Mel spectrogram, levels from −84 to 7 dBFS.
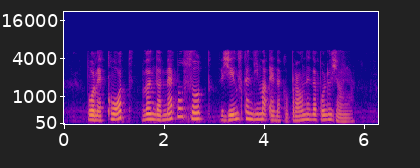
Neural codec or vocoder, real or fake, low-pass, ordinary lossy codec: autoencoder, 22.05 kHz, a latent of 192 numbers a frame, VITS, trained on one speaker; fake; 5.4 kHz; none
